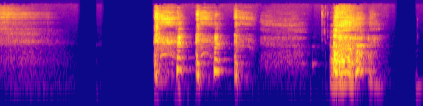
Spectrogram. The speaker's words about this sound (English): With nervous coughing.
